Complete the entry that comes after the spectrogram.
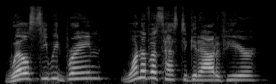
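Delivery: high, sharp snap; snapping. A narrator's reading. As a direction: bite the words off at him. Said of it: "and snapped".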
